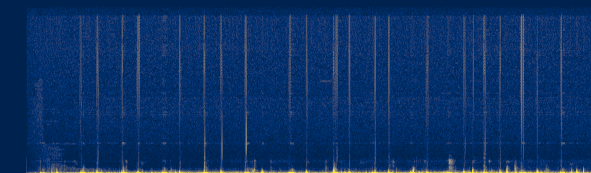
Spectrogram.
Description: Nice relaxed heartbeat today 😀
